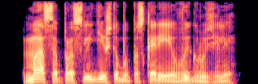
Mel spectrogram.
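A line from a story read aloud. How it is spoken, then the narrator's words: Irritated command. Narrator (Russian): раздраженно велел Эраст Петрович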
